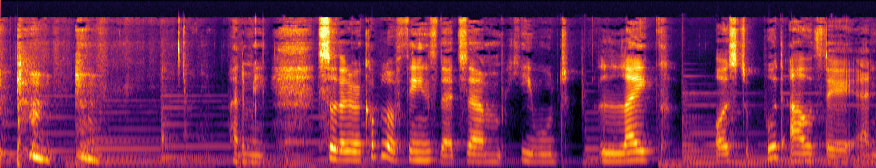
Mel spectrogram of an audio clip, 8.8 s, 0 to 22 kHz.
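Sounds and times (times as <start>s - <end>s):
person coughing: 0.0s - 1.1s
speech: 2.4s - 8.7s.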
